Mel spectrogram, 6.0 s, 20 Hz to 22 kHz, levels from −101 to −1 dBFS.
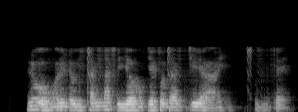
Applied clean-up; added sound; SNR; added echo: neural mask model DeepFilterNet 3.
